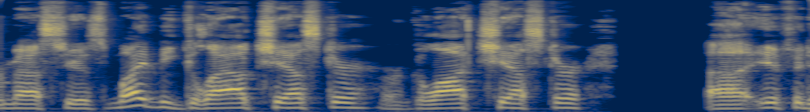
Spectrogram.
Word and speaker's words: Gloucester: rawlings also from gloucester and that's how we pronounce the gloucester in massachusetts i don't live there but it's gloucester masters might be glauchester or glochester uh if it is i'm sorry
